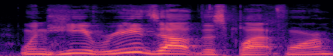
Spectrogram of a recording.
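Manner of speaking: normal talking voice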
